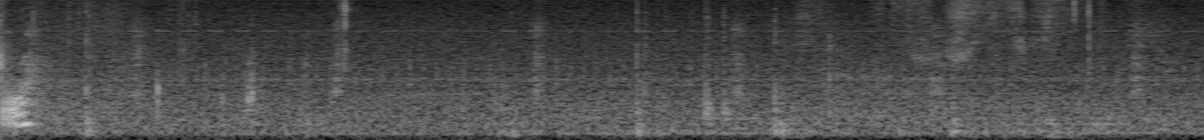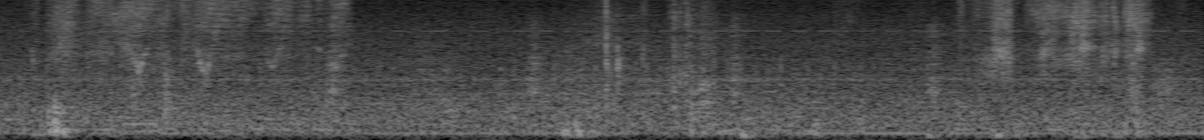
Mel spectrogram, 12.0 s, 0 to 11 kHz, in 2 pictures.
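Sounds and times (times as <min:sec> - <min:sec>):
hands rolling modelling clay: 0:03.8 - 0:05.5, 0:06.2 - 0:07.8, 0:10.8 - 0:11.8.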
